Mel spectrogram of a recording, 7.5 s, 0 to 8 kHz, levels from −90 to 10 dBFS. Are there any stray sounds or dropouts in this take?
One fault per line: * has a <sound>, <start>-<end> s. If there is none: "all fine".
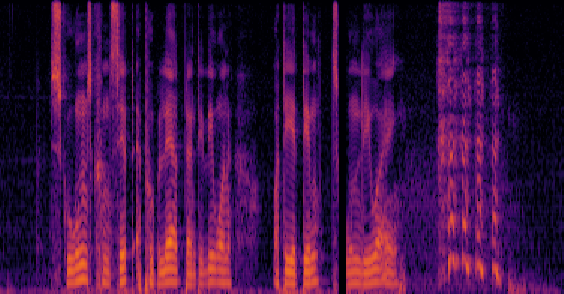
* has a dropout, 4.5-4.6 s
* has a laugh, 5.8-6.7 s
